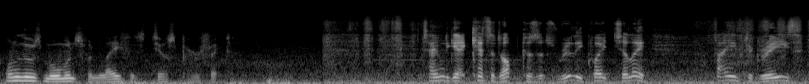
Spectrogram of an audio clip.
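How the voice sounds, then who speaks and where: Older male vlogger, Ulster accent, slightly high-pitched, easygoing explainer, recorded outdoors with clear background noise. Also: expressive, a little slow, pauses often. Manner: easygoing, explanatory, with homely dialect words. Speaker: kayaking vlogger. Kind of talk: casual chat to camera while out kayaking. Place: outdoors by a slipway and on the sea in a kayak.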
